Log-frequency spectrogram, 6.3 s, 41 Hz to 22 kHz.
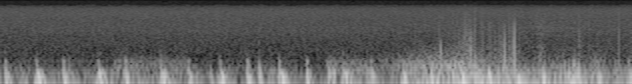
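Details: Heartbeat recording with breathing sounds: regular low heart thumps at about 100 beats a minute, with some rubbing noise in the latter part.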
